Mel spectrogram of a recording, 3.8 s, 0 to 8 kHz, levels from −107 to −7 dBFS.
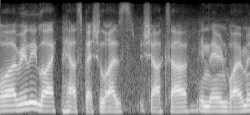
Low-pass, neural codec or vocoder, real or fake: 7.2 kHz; none; real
